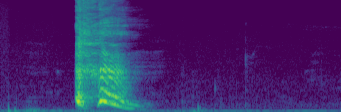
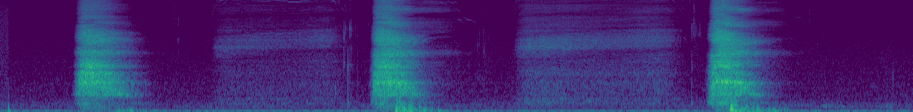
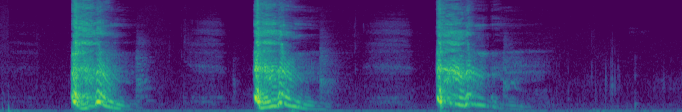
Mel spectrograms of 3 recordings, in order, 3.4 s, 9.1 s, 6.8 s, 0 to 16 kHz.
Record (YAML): cough_length: 3.4 s
cough_amplitude: 17668
cough_signal_mean_std_ratio: 0.28
exhalation_length: 9.1 s
exhalation_amplitude: 3861
exhalation_signal_mean_std_ratio: 0.36
three_cough_length: 6.8 s
three_cough_amplitude: 19168
three_cough_signal_mean_std_ratio: 0.31
survey_phase: alpha (2021-03-01 to 2021-08-12)
age: 45-64
gender: Male
wearing_mask: 'No'
symptom_none: true
smoker_status: Ex-smoker
respiratory_condition_asthma: false
respiratory_condition_other: false
recruitment_source: REACT
submission_delay: 2 days
covid_test_result: Negative
covid_test_method: RT-qPCR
